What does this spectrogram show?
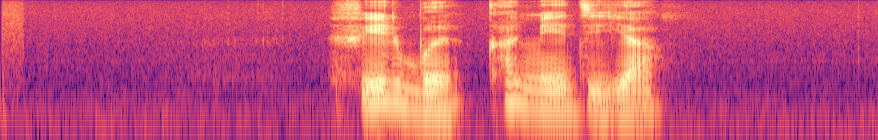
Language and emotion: Russian, neutral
